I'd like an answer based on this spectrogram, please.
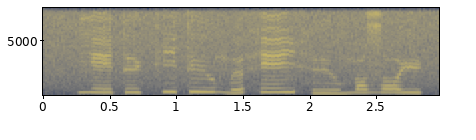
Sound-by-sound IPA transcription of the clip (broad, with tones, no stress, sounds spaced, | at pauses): j eː˨ t ɨ˨ y̯ kʰ i˦ t ɨː˦ u̯ m ɵ˨˦ h eː˦ i̯ h ɨː˨ u̯ m ɵ˦ zˤ ʉ˦ y̯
